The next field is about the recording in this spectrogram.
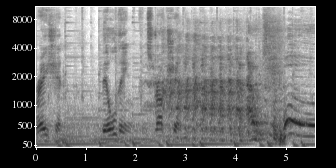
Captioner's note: amused laughter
